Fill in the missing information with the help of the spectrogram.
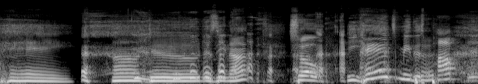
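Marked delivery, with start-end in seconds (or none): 0.0-2.0 casual friendly voice with long drawn-out "hey". Showing how the friend who handed over the popcorn really talks, imitating a friend's voice. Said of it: "He's more".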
